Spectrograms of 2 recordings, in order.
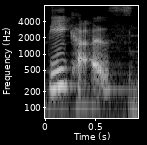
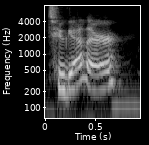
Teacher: Feature of Chicano English is that there's less vowel reduction.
